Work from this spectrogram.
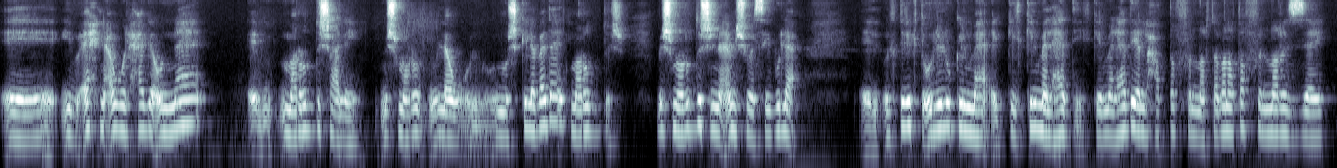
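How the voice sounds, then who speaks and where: A woman's voice: on the low side, very fast, dark tone. A woman with an Egyptian accent giving earnest, heartfelt advice to viewers in a home vlog, often restarting and swearing oaths as she talks. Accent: Egyptian Arabic. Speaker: home cooking channel host.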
